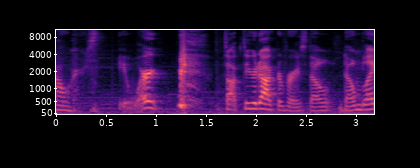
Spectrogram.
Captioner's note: laughs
